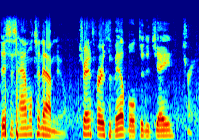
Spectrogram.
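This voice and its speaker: A man giving recorded train announcements with a measured, even delivery, his words spliced together from separate clips. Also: medium pitch. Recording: dull lo-fi clip with faint noise.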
